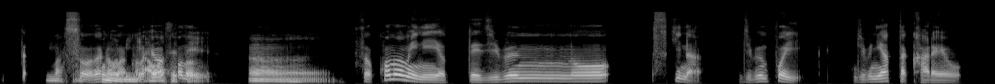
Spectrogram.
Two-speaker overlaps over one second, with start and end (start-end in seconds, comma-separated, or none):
0.7-2.1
